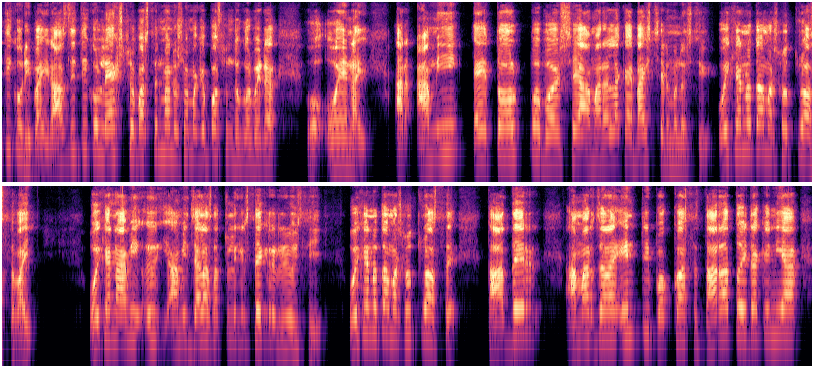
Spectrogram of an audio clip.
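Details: Adult speaker; typical voice.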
